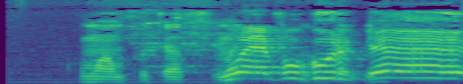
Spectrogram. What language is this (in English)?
Romanian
